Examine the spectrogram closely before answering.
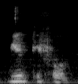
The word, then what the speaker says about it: beautiful: Beautiful. Oh. Can you see there are three parts? B, T full. Yes. So it is 3 syllables word.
